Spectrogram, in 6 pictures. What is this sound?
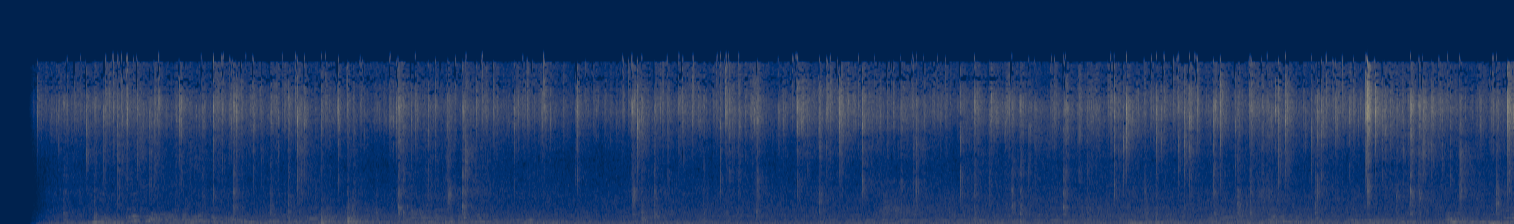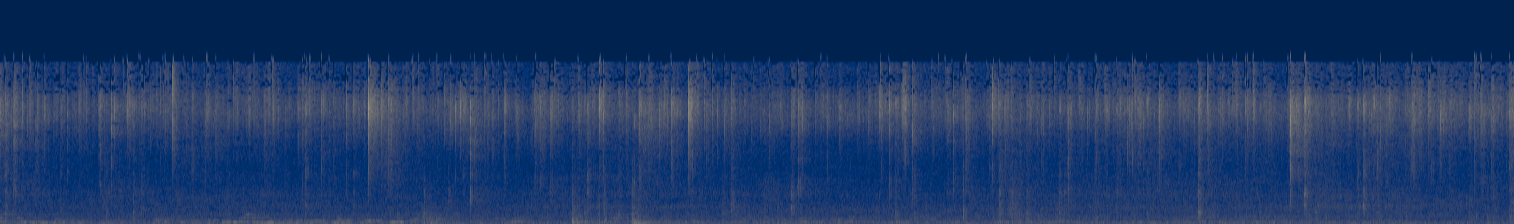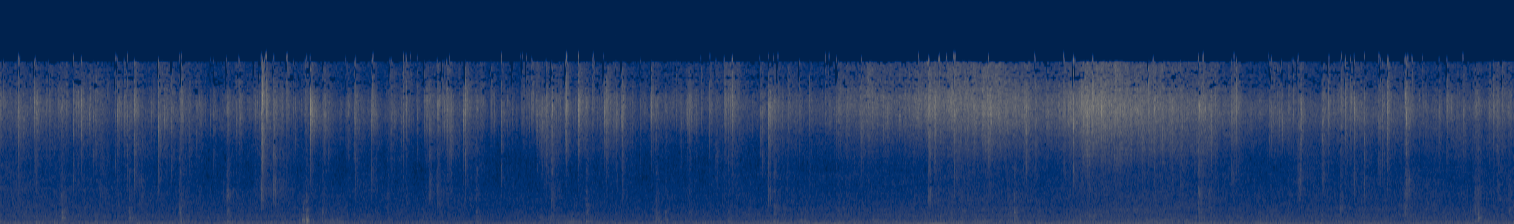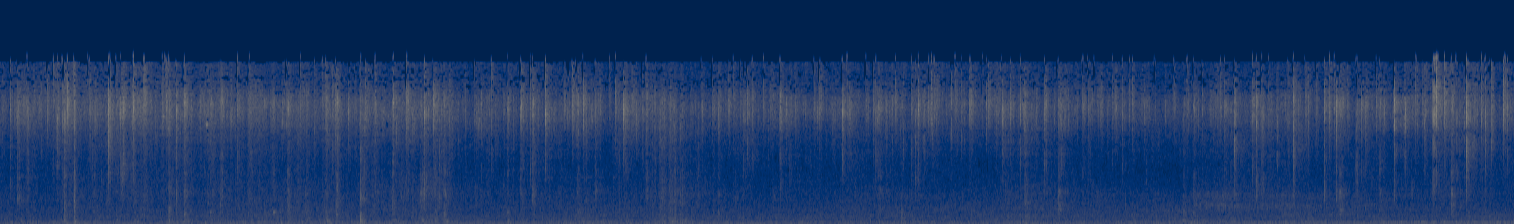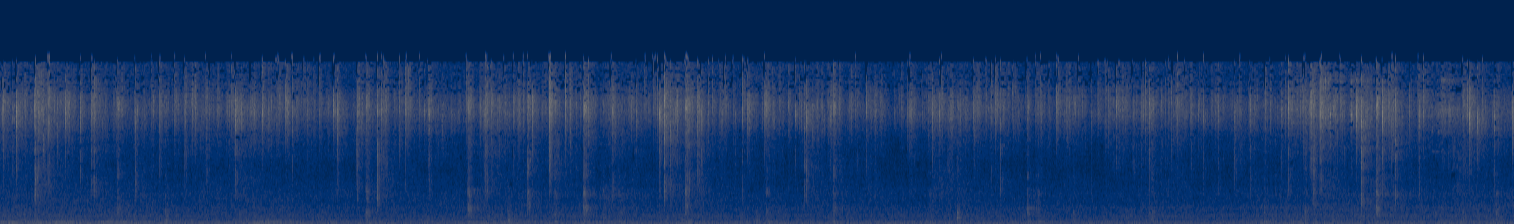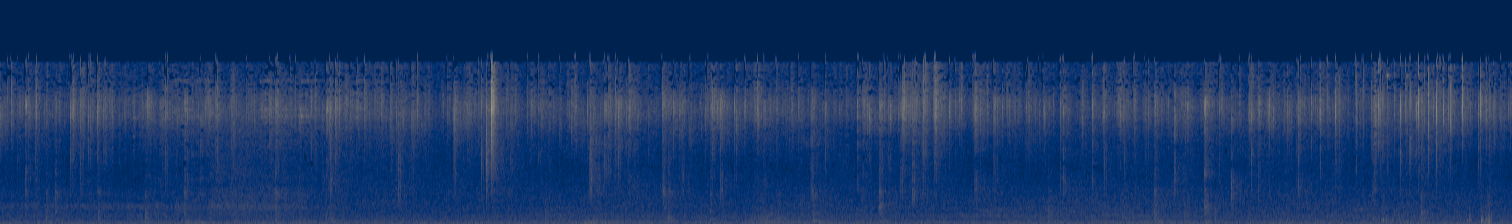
Rain in Vienna, in the City live. On afernoon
